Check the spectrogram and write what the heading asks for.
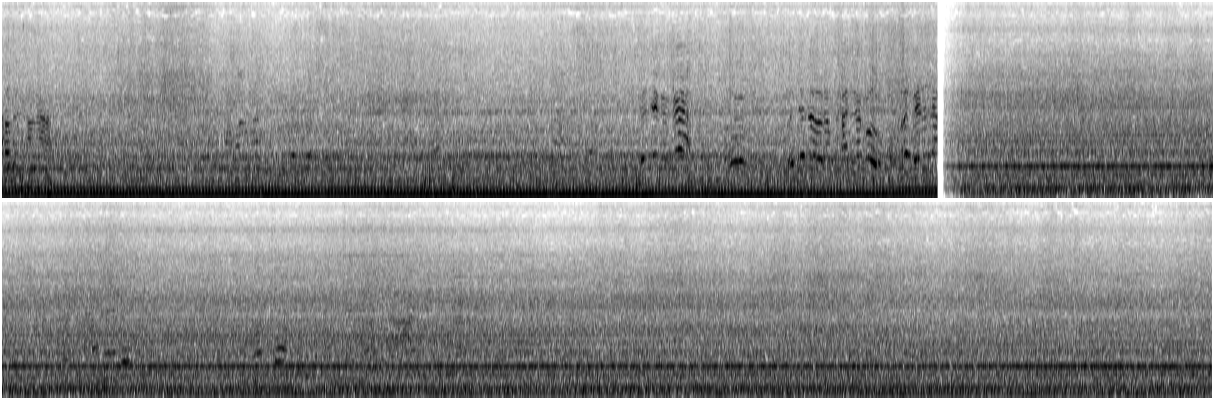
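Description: Fishing boat's inboard engine running steadily under way, a loud low drone. It cuts out for an instant about twelve seconds in and returns as a steadier hum with a clear tone.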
